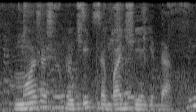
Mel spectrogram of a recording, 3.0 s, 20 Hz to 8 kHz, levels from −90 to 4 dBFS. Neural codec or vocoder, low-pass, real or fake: none; 7.2 kHz; real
